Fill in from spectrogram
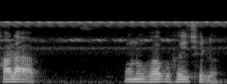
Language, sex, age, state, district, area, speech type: Bengali, male, 30-45, West Bengal, Howrah, urban, spontaneous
